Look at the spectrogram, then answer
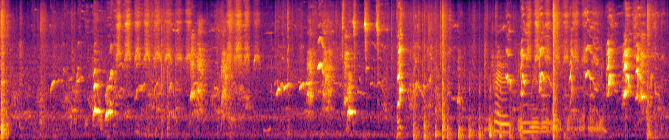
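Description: Jack Russell Terrier puppies whine and yip in thin, high, overlapping squeaks, with a person talking.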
